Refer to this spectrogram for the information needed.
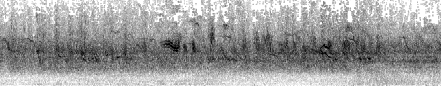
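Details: Huge migratory flock of red-billed queleas swarming in to drink at a watering hole; a dense, continuous high chattering roar of countless twittering voices, with faint wingbeat rustle and a few clearer chirps standing out.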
